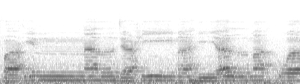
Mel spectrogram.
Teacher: Fa Jangan fa'in ya, jangan ada isba, jangan menambah kadar harokatnya, langsung dimasukkan ke huruf nun bertasydid.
